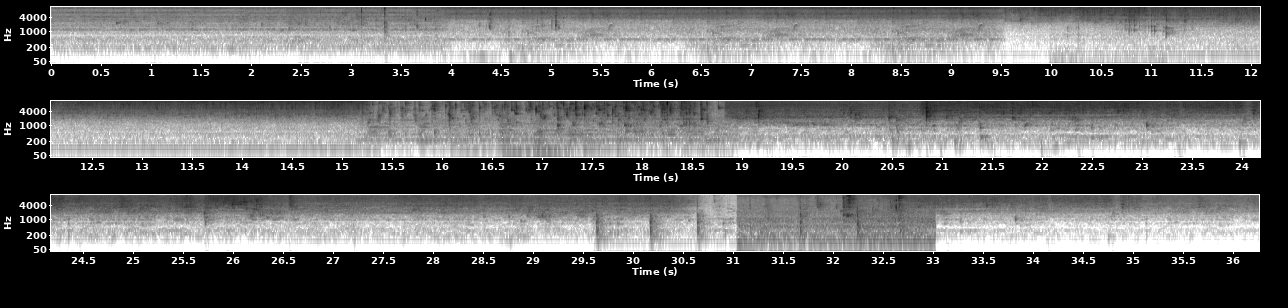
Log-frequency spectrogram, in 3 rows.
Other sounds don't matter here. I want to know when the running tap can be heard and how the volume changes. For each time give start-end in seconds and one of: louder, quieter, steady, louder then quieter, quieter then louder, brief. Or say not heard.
0.0-36.2 louder then quieter.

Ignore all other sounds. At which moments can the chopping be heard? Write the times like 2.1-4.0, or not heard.
29.6-32.5.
